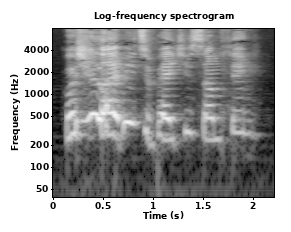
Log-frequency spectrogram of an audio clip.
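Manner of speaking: very high, very loud squeaky voice. [name] speaks to Renato after running a hand down his cuff; squeaking. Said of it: "she squeaked".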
